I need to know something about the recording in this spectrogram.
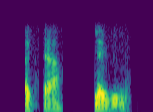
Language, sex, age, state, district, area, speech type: Santali, male, 45-60, Jharkhand, East Singhbhum, rural, conversation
